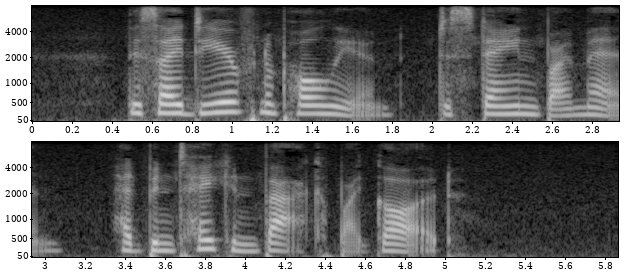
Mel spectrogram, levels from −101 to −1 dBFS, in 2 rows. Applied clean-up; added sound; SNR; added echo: none; none; none; none.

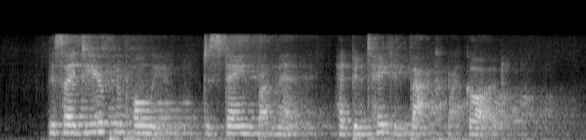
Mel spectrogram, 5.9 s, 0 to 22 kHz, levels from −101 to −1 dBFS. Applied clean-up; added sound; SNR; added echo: neural separator model SepFormer DNS4.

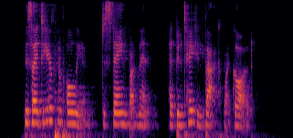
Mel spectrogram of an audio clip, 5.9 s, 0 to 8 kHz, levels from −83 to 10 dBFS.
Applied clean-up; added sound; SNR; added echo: neural mask model DeepFilterNet 3.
